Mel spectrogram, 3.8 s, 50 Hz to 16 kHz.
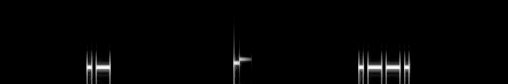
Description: Morse code, heard as a keyed tone, about 34 wpm, 700 Hz. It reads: A P
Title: Single Letters 35wpm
